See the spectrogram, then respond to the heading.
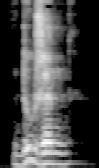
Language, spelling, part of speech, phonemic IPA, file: Dutch, doezen, verb, /ˈduzə(n)/, Nl-doezen.ogg
- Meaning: 1. to doze 2. pronunciation spelling of douchen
